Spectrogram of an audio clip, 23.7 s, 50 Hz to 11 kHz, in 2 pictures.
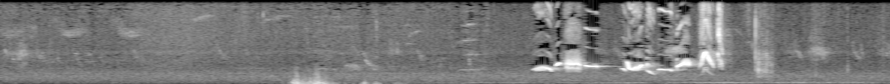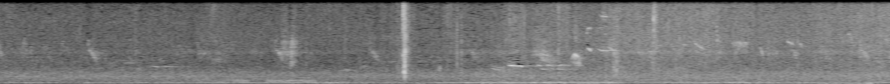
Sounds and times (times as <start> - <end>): Chirp, tweet: 7.1 - 11.9, 13.0 - 14.2.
